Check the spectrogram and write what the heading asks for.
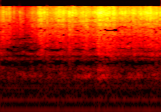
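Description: Plastic shopping bag and packaging rustling and crinkling as groceries are pulled out of it, in an uneven, continuous hiss.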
